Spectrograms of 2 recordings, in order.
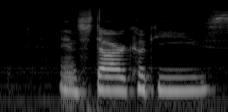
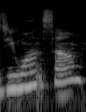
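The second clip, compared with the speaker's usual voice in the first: higher, lilting offer; mom offering; 6 semitones higher than usual. Retold or imitated. Mom offering food to her excited child, lilting offer. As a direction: lightly voice a coaxing mom, pitched up. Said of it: "And she goes".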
